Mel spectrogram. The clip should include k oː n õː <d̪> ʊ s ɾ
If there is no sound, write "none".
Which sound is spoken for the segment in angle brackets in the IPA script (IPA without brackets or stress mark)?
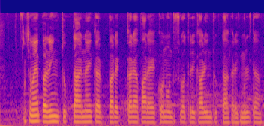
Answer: d̪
